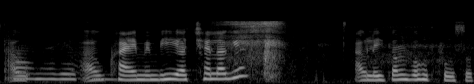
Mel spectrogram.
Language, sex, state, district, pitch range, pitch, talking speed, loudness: Hindi, female, Chhattisgarh, Sarguja, 210-245 Hz, 225 Hz, 165 wpm, -33 LUFS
